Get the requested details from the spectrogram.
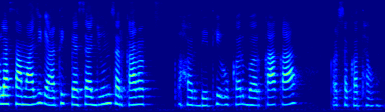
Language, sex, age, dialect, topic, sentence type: Chhattisgarhi, female, 46-50, Eastern, banking, question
